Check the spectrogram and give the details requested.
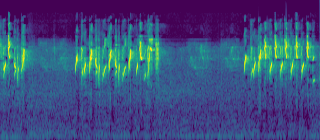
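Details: European goldfinch in lively song, three quick bursts of bright, high twittering notes tumbling up and down, each lasting about a second, with brief silences between.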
